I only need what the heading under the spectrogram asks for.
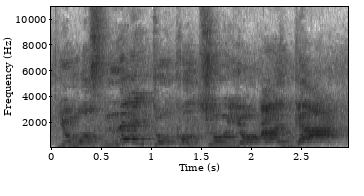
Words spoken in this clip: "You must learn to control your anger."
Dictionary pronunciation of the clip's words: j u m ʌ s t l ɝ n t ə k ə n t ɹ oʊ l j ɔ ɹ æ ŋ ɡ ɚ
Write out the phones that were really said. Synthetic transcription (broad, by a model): j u m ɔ s t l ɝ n t ə k ə n t ɹ oʊ l j ɔ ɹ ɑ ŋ ɡ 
